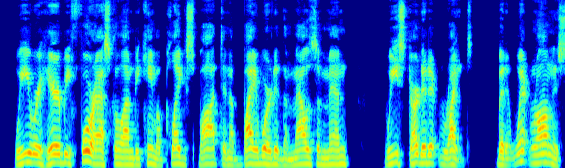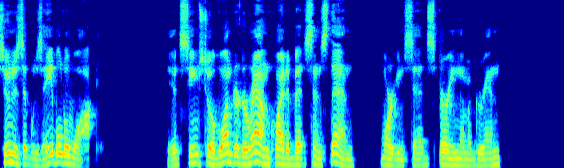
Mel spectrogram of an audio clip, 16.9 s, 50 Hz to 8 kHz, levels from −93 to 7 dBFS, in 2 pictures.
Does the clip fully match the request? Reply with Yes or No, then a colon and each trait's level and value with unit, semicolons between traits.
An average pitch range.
Yes: average, 3.8 semitones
